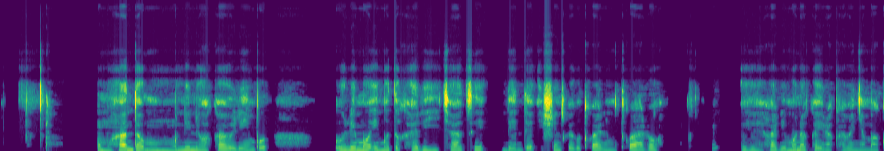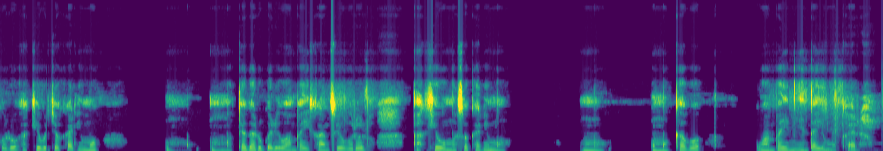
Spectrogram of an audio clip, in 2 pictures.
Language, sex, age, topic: Kinyarwanda, female, 18-24, government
